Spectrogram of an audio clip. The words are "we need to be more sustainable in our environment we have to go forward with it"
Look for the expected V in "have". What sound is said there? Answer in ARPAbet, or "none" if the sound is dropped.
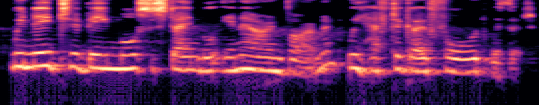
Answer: F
